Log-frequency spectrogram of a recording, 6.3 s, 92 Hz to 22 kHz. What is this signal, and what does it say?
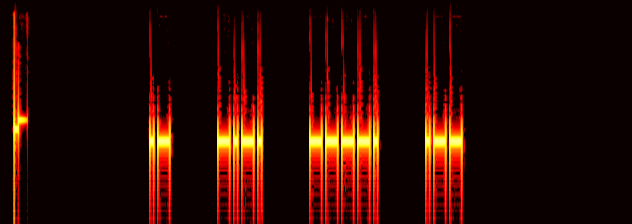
Morse code, heard as a keyed tone, about 30 wpm, spaced as for 14 wpm, 700 Hz. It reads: AC9W
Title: USA Call Signs - 4 Characters - 4x Character Spacing - 30wpm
